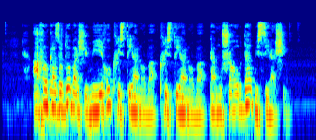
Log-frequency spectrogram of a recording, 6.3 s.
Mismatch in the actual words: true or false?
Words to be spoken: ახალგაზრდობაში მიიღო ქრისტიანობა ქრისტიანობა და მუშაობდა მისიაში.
false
